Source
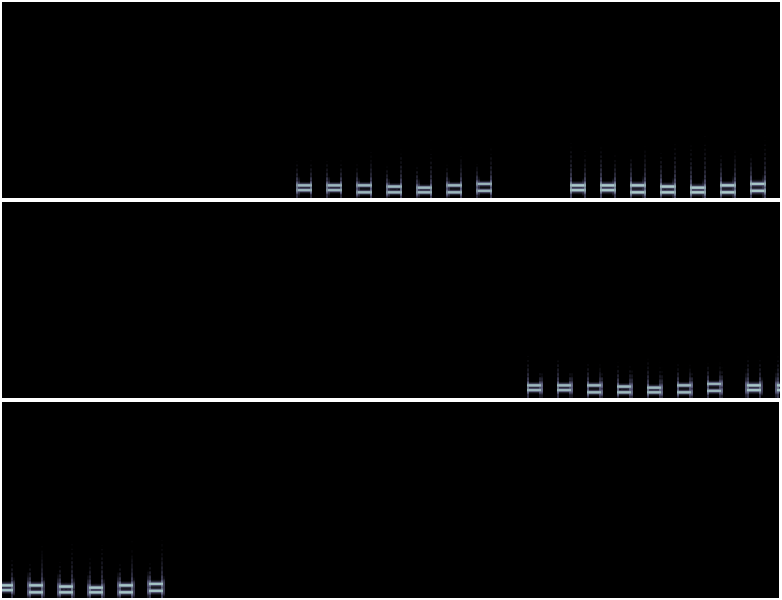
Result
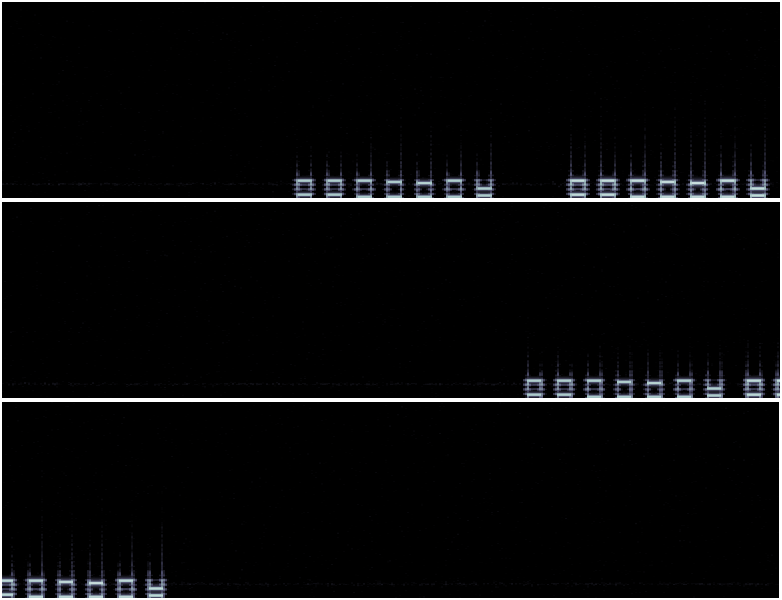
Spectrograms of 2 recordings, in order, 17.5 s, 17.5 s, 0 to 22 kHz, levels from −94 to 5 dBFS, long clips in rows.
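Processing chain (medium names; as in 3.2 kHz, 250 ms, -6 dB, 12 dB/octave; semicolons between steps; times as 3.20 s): split-band scrambler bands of 500 Hz; peaking EQ 1.6 kHz +8.5 dB 0.21 oct; trim +6.5 dB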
